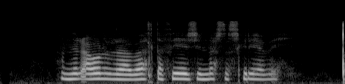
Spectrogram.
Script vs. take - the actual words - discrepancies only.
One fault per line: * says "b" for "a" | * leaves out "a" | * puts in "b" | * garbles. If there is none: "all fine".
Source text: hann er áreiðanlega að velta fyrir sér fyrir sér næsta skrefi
* leaves out "fyrir sér"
